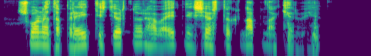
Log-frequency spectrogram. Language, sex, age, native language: Icelandic, male, 60-69, Icelandic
